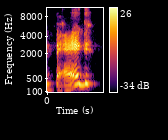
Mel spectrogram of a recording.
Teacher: when I say bag, the vowel is distorting and becoming a diphthong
